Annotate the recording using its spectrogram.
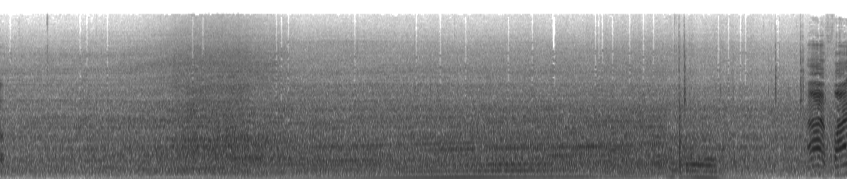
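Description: A car engine roars and climbs in pitch as the car accelerates hard, then eases off.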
